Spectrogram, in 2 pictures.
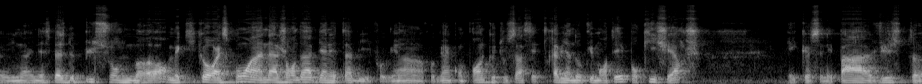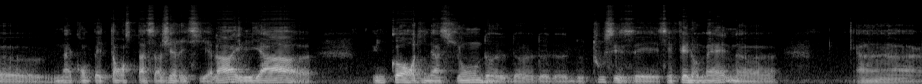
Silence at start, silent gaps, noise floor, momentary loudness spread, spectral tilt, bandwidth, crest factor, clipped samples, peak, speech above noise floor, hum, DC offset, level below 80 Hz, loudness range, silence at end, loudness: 0 s; none; -50 dBFS; 10 LU; -6 dB/octave; 17 kHz; 20 dB; under 0.1%; -6 dBFS; 25 dB; none; under 0.1%; -44 dBFS; 5 LU; 0 s; -25 LUFS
